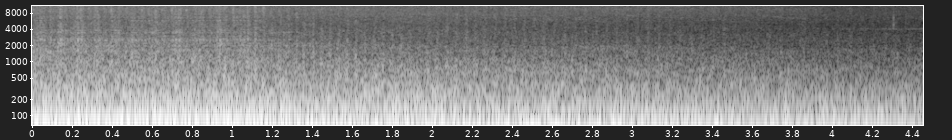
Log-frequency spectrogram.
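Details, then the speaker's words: Two-stroke paramotor fitted with a new custom stainless steel exhaust on harder mounts, at idle. A deep beat carries a loose, uneven chatter at low rpm. The cause of the chatter is unconfirmed. "There's a little minute chatter when you get to the low RPMs. At idle right here, you can hear it."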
